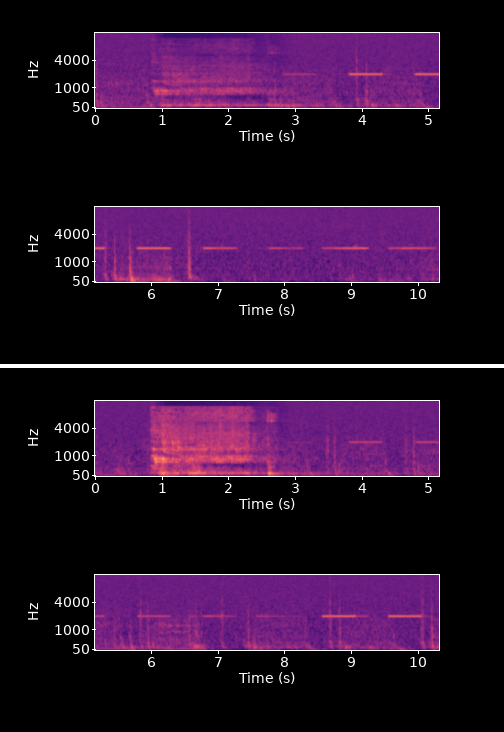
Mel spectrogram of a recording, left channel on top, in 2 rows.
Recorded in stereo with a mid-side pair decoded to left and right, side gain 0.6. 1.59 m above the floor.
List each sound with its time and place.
0.8 s a toilet flushing: 65° right, 1.1 m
